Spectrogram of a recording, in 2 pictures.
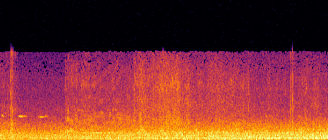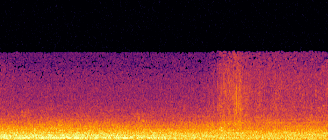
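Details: A top-bar hive of honey bees gives a constant dense buzz, an even droning hum with a few faint thin tones drifting above it.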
